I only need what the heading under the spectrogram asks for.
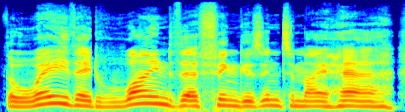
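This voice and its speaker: Man acting a slow, taunting, cruel vampire. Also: fairly high pitch, expressive, smooth, no echo, clean studio sound. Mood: sly, savoring. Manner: taunting, drawling, savoring words, mocking chuckles. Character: cruel taunting vampire ex, sadistic male manipulator. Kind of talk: dramatic audio roleplay acting.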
